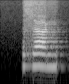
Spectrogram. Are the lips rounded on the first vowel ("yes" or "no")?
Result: no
